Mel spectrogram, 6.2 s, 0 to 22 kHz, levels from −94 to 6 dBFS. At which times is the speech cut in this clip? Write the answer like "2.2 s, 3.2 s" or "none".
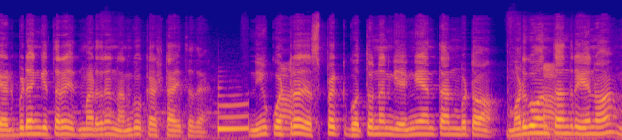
2.5 s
